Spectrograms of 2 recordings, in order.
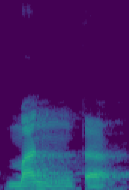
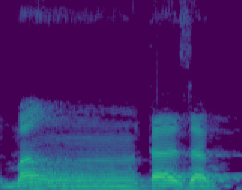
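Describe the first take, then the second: First: The n is pronounced clearly and fully. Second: The n is hidden as a nasalized sound. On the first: The speaker calls it wrong. "bukan dibaca manta" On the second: The speaker calls it right. "ikhfa hakiki, kita samarkan"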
